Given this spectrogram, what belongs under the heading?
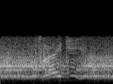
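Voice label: Russian enemy detected mood low, speech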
